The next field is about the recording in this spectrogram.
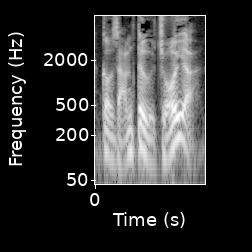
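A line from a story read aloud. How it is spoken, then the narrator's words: Angry. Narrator (Vietnamese): tức giận nói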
